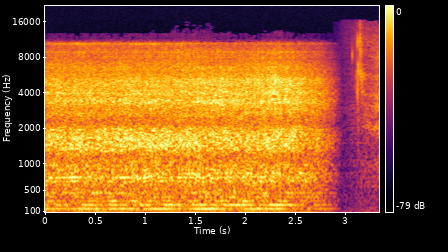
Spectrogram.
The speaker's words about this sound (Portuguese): Helicópteros sobrevoam as regiões mais atingidas em busca de pessoas que ficaram isoladas.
